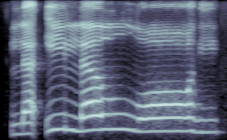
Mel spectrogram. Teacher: لفظ اللہ کا لام موٹا پڑھنا ہے. لَإِلَى کا لام باریک ہوگا.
